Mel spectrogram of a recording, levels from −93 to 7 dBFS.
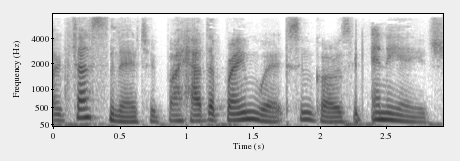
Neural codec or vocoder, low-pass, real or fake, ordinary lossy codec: codec, 16 kHz, 0.5 kbps, X-Codec, HuBERT features, trained on balanced general audio; 7.2 kHz; fake; MP3, 48 kbps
